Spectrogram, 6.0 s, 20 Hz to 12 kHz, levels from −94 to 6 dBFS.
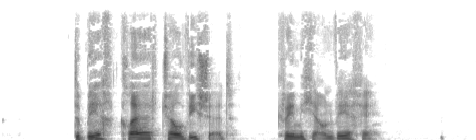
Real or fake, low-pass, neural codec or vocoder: real; 10.8 kHz; none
